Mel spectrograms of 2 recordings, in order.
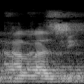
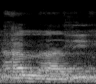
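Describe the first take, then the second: First: The consonant is a plain 'z' sound. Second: The consonant is a buzzing 'dh' sound. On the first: The speaker calls it wrong. "jangan alazi" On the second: The speaker calls it right. "Alladzi alladzi ini zal"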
